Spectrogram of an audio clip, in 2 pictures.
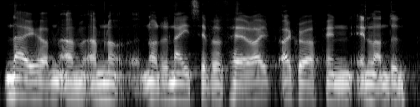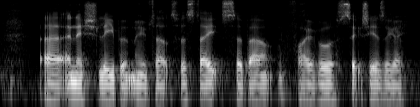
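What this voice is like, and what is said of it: London English accent. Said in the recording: “is originally from London ... judging by your accent, you're not from Austin.”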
